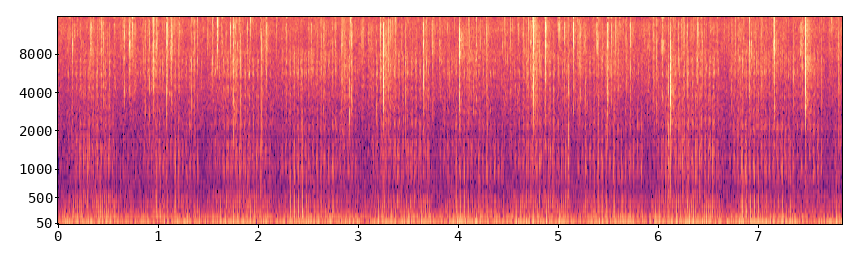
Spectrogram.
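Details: Cat purring in a deep, buzzy rumble that pulses with each breath about once per second, while a cozy fireplace crackles with frequent bright clicks and snaps.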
